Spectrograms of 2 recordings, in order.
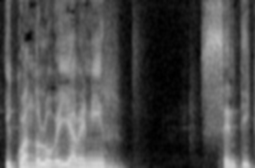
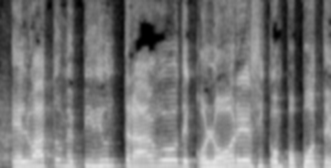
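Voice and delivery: usual speaking voice

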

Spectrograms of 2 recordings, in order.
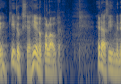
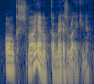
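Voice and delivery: ordinary delivery

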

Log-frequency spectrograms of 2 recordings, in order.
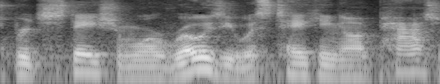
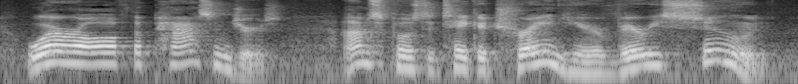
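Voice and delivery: higher, lively little engine; worried old engine asking Sir Topham Hatt, lightly raised engine voice; young engine voice; 11 semitones higher than usual. Acted. Stepney worried about repairs, asking his boss in a higher voice. Stepney calls after Diesel.

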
